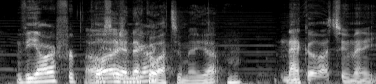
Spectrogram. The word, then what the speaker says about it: Neko Atsume: really jump out at you I think you pronounce it neko atsume VR for neko atsume yep neck OS to me yeah Abby loves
